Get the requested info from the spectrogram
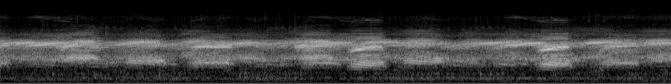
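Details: A male Mediterranean tree frog (Hyla meridionalis) calls at night in May near Barcelona, Spain, vocal sac inflating, with rasping, pulsed croaks that run together almost without a break.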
